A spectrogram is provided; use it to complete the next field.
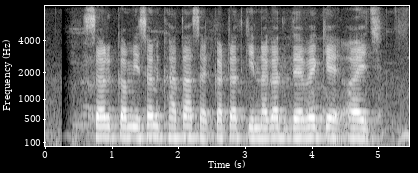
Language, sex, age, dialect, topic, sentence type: Maithili, male, 25-30, Bajjika, banking, question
